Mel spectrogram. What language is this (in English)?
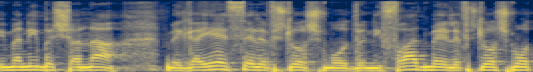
Hebrew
